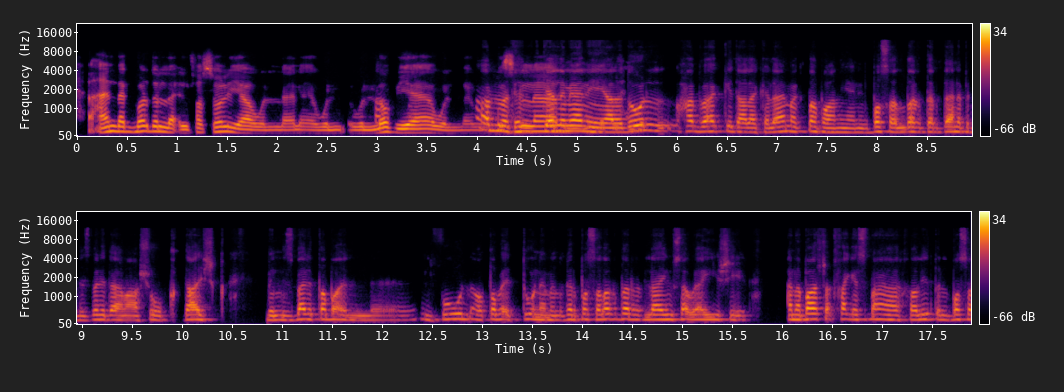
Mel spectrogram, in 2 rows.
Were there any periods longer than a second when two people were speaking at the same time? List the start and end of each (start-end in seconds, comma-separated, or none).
4.0-5.7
